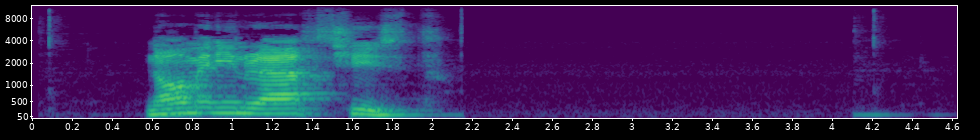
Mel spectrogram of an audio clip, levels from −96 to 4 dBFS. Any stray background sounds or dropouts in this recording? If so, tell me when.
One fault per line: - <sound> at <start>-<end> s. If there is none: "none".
none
